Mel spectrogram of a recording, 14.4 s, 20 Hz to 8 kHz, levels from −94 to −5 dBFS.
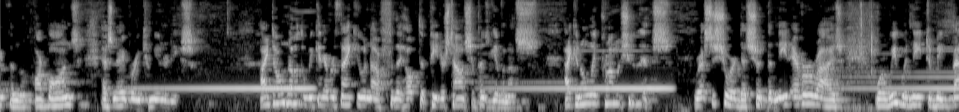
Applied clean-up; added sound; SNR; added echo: classical method Wiener filter.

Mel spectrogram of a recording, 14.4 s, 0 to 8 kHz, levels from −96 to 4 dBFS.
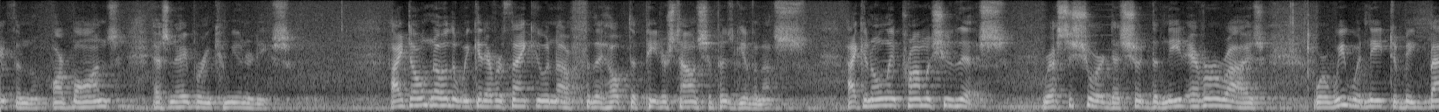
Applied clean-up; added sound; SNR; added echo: none; none; none; none.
